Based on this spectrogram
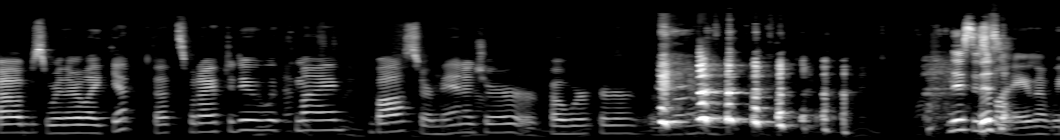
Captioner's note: laughter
